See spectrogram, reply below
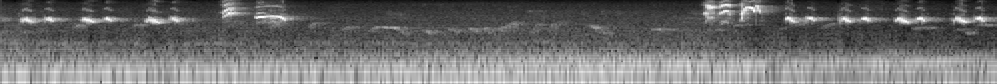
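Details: Orange-headed thrush trigger song to make other birds sing: strings of short repeated whistled notes, several per second, broken by loud harsh bursts and a quieter mid-section of soft whistles, over a low hum.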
